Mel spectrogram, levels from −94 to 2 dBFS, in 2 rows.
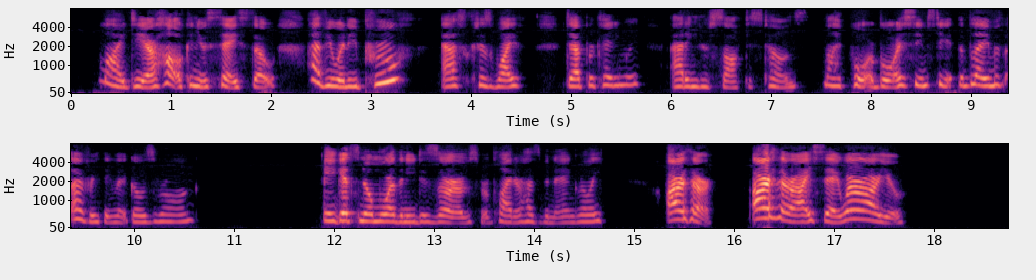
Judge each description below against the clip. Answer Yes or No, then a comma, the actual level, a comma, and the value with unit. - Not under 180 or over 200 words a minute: No, average, 165 wpm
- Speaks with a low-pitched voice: No, very high, 250 Hz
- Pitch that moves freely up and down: No, average, 3.4 semitones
